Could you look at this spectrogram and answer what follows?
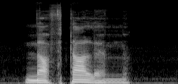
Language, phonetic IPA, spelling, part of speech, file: Polish, [naˈftalɛ̃n], naftalen, noun, Pl-naftalen.ogg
